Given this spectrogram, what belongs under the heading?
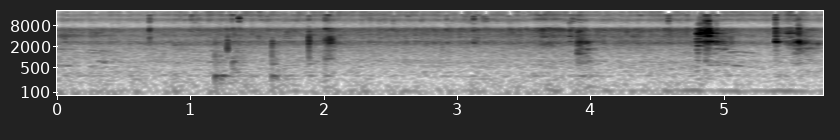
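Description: Minced meat frying in a pan as spice-rinse water is poured in, a steady crackling sizzle with scattered stirring clatters and brief spits, moderately loud and close.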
